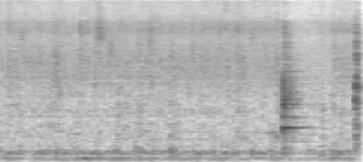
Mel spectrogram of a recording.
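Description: Capsicum and green chillies fry in hot oil for veg manchurian, a steady close sizzle with a short sharp stirring clatter near the end.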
